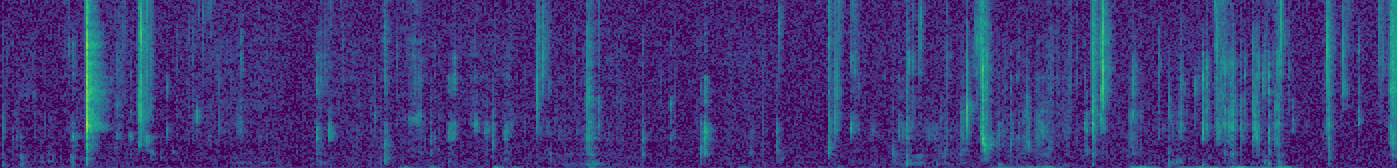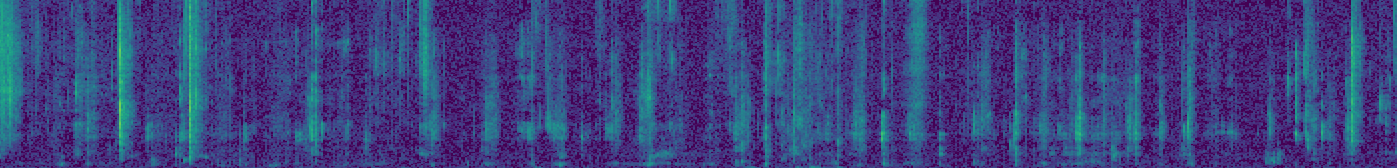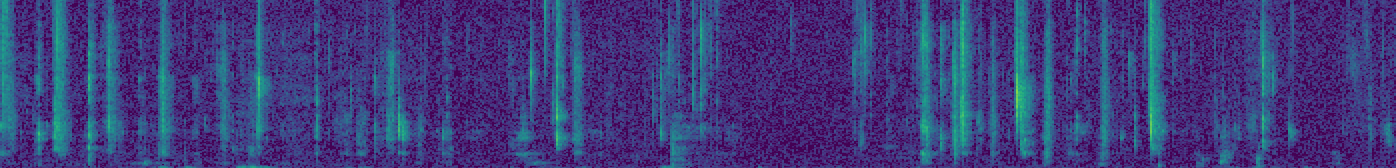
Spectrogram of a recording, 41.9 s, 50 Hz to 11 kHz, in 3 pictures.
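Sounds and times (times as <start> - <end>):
chewing crunchy food: 0.0 - 35.2, 36.4 - 41.9
soft low thumps: 11.3 - 12.8, 29.8 - 30.7.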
